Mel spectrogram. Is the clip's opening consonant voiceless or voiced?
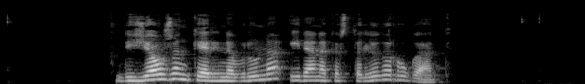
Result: voiced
